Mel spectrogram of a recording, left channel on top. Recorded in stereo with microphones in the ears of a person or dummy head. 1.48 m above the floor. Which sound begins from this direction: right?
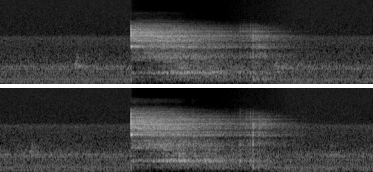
A hiss, at 1.3 s.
